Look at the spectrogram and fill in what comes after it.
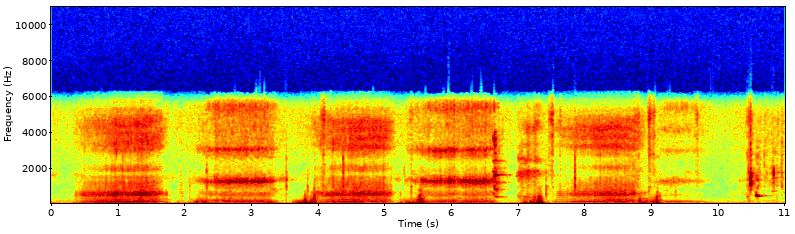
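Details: Heavy snoring in a snoring battle between friends: loud, low, rumbling snores in repeated breaths, with snorting catches between some.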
